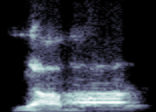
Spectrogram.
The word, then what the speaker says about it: Jama: Jama, Spanish, pronounced Yama.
